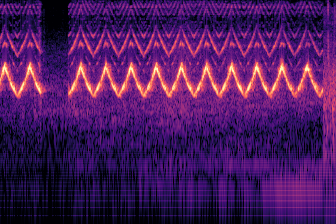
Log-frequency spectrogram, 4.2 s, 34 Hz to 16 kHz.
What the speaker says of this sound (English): Mike's alarm's shooting itself because we're tampering with the battery and the car thinks we're trying to steal the S15.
